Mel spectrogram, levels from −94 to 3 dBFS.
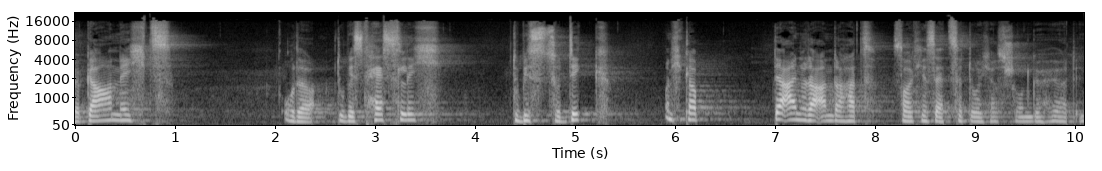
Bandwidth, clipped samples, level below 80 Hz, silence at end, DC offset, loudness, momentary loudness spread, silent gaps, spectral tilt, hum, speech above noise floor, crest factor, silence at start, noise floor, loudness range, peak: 18 kHz; under 0.1%; -58 dBFS; 0 s; under 0.1%; -21 LUFS; 11 LU; none; -3 dB/octave; none; 33 dB; 20 dB; 0 s; -54 dBFS; 2 LU; -2 dBFS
